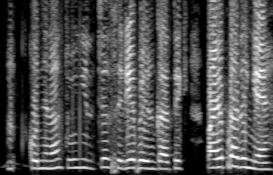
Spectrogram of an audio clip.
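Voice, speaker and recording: A performer voicing a shy, caring young newlywed bride in a cartoon, speaking softly and pleadingly. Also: extremely high pitch, fairly even intonation, racing, no room sound. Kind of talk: cartoon voice acting.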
